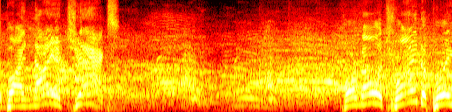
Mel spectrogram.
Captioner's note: crowd cheering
